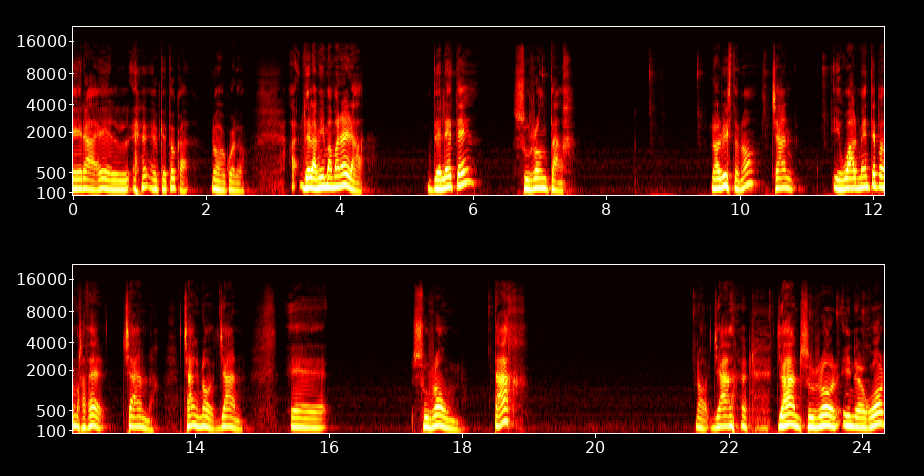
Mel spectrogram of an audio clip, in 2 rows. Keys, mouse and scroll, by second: 5.6 d, 6.6-7.0 typing, 8.6 j, 9.4 k, 10.3 c, 11.2 Escape, 13.0 c, 13.8 Escape, 14.3 y, 17.3 s, 18.4 t, 21.4 Escape, 22.6-24.3 typing.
